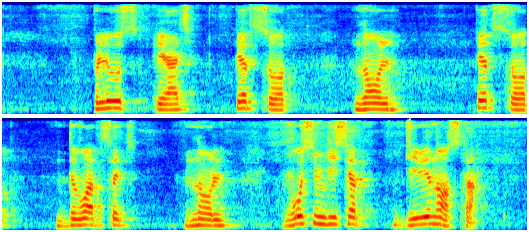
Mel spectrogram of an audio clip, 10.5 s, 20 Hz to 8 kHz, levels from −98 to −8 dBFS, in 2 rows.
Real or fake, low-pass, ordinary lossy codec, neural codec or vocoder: fake; 7.2 kHz; AAC, 32 kbps; vocoder, 22.05 kHz, 80 mel bands, HiFi-GAN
